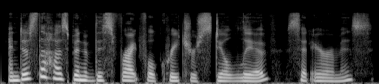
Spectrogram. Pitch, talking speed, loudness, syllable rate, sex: 190 Hz, 190 wpm, -18 LUFS, 5.1 syllables/s, female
